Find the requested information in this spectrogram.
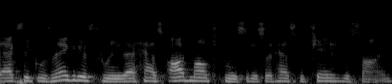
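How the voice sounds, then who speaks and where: This man has a normal speaking voice and talks at a moderate pace with fairly even intonation. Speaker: math teacher. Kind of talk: lecture.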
